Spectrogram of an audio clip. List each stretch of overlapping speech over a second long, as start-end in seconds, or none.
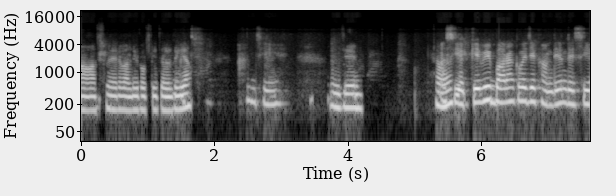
none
